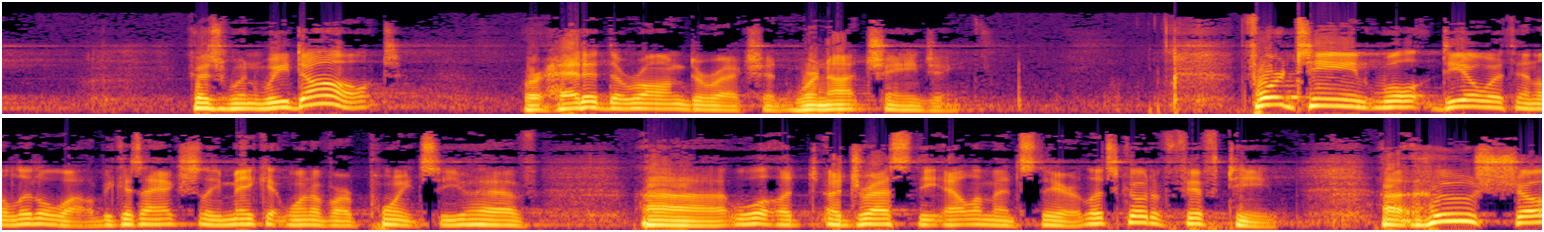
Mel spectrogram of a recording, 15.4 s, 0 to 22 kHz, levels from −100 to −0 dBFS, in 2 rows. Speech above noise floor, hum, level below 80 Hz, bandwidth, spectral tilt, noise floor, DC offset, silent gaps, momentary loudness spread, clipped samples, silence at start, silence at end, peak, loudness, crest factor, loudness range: 29 dB; none; -40 dBFS; 15 kHz; -5.5 dB/octave; -40 dBFS; under 0.1%; none; 11 LU; 0.6%; 0 s; 0 s; 0 dBFS; -11 LUFS; 12 dB; 2 LU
